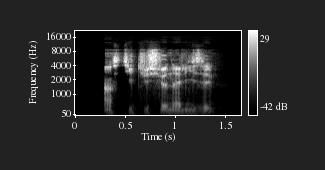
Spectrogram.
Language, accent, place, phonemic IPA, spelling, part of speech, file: French, France, Lyon, /ɛ̃s.ti.ty.sjɔ.na.li.ze/, institutionaliser, verb, LL-Q150 (fra)-institutionaliser.wav
- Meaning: alternative form of institutionnaliser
